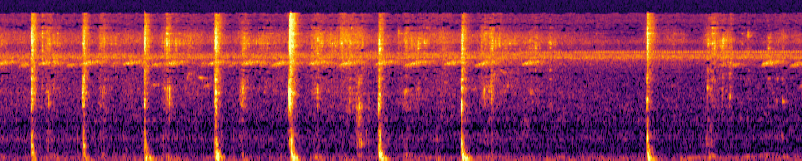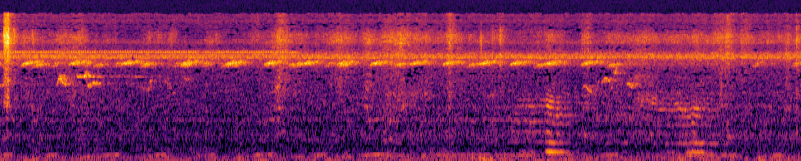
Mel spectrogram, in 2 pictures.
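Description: A digging tool strikes soil and roots in short, sharp knocks about twice a second while a yam tuber is dug out; the knocks stop after about six seconds. Beneath them an insect's high, evenly pulsing trill carries on.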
